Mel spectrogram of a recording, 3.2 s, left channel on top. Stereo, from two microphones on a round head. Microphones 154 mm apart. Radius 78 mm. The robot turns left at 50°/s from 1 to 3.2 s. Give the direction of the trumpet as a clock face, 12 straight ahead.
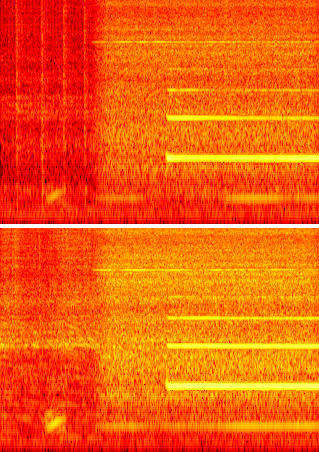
12 o'clock.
